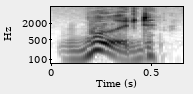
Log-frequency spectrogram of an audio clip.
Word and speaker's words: would: In these dialogues, remember to pronounce would and should with a schwa.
